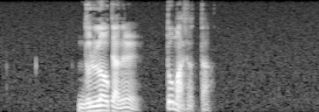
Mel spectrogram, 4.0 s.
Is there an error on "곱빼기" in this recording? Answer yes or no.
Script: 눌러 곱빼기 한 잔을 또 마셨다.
yes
